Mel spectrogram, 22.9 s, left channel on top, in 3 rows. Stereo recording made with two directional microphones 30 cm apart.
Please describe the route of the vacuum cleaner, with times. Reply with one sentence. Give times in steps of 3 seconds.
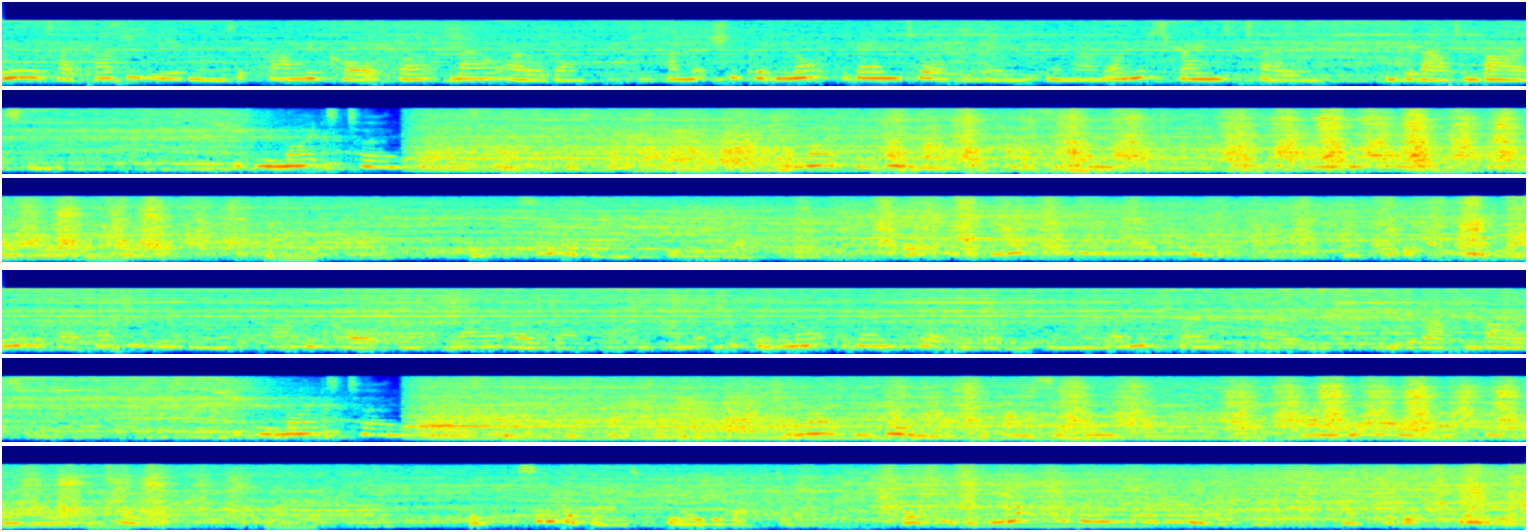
You can hear the vacuum cleaner on the right from 0 s, in the centre from 9 s, on the left from 12 s and on the right from 21 s.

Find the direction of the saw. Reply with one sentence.
In this clip you hear the saw on the left.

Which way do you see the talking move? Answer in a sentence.
In this clip you hear the talking move to the right.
